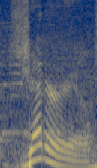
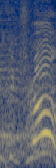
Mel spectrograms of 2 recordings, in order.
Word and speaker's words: Generu: Dennis's last name is pronounced Generu. So. You called him Gaudreau.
